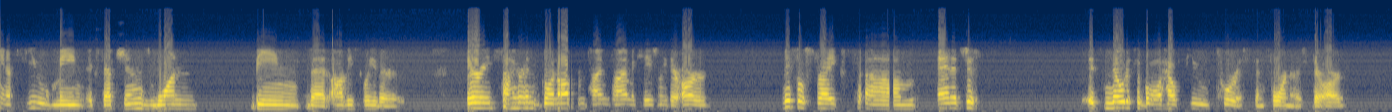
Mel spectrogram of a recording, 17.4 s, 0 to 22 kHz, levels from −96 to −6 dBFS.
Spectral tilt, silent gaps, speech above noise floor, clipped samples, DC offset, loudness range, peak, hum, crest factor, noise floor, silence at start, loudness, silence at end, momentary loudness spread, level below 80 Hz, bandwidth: -6.5 dB/octave; none; 37 dB; under 0.1%; under 0.1%; 2 LU; -2 dBFS; 60 Hz at -55 dBFS; 14 dB; -53 dBFS; 0 s; -17 LUFS; 0.6 s; 11 LU; -58 dBFS; 8.6 kHz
